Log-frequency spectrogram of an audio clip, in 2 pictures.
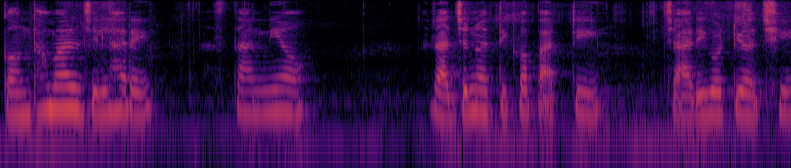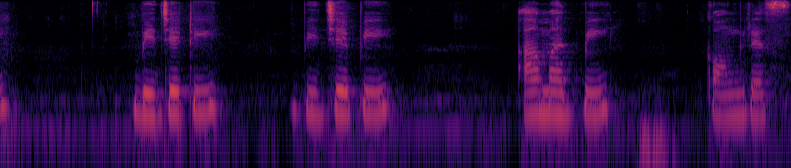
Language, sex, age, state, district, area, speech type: Odia, female, 18-30, Odisha, Kandhamal, rural, spontaneous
